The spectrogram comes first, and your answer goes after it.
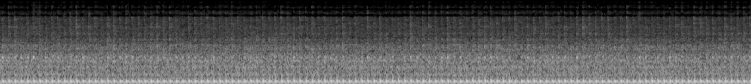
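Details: Ariens hydro-drive riding mower, sat at least two years, in about 30-degree cold: steady, even low thump with no misses or surging, holding a smooth idle throughout; engine running healthy.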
